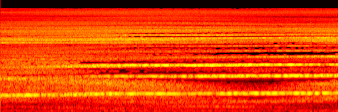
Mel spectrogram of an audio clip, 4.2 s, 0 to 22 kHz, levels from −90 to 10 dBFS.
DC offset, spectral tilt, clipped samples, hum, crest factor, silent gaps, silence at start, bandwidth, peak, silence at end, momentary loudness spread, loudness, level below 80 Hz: under 0.1%; 2.5 dB/octave; under 0.1%; none; 14 dB; none; 0 s; 16 kHz; 0 dBFS; 0 s; 4 LU; -12 LUFS; -56 dBFS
